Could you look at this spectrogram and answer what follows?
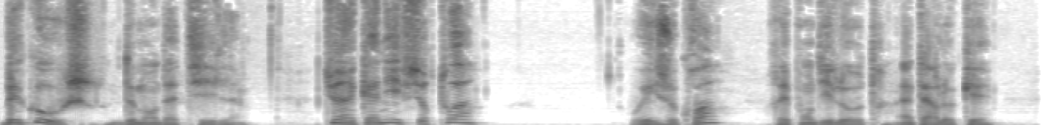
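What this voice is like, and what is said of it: Speaks with a regional French accent. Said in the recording (French): “vous avez l'accent. Moi, si je ne le prenais, ce ne serait qu'une imitation.”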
